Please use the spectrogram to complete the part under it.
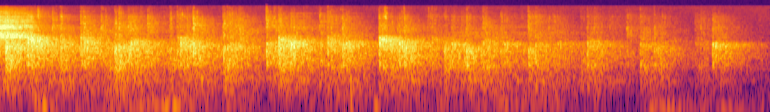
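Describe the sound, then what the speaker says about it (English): Audience applause for the sponsors of the Lift Every Voice lecture series, a steady wash of many hands clapping in a hall, moderately loud and sustained throughout with slight swells. "give a round of applause for our sponsors"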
